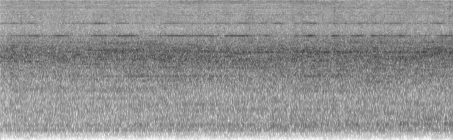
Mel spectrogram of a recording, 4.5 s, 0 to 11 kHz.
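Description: A Lionel or MTH O-gauge Dash 8 model locomotive runs continuously on its track, giving a steady, dense rolling rumble and whir with faint metallic wheel squeal throughout and no talk.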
